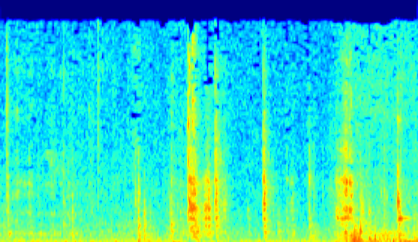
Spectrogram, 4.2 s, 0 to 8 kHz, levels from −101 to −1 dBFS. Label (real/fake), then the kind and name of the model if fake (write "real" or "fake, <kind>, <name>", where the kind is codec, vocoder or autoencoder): real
